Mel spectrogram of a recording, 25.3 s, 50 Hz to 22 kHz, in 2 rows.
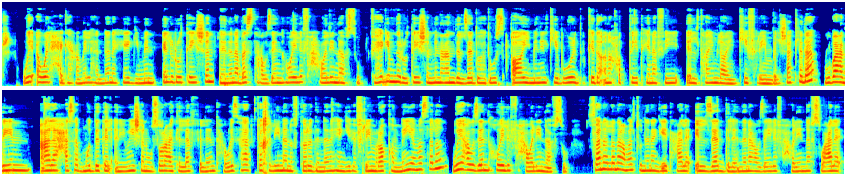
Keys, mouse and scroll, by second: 8.7 i, 10.8 click, 14.9-19.3 drag, 24.9-25.2 drag.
